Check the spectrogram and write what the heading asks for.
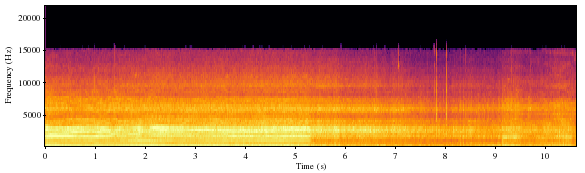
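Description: Tuned Piaggio racing scooter engine held at steady high revs at full throttle. About halfway through, the note cuts out as the throttle is shut, leaving loud wind and rolling noise. Near the end the engine picks up again with rising revs.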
